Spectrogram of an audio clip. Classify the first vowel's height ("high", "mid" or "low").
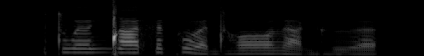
mid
